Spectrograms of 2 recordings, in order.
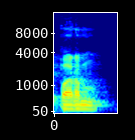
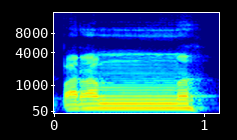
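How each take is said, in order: First: The final M is weak, not bounced. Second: The final M is stressed and bounced. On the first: The speaker calls it wrong. "Don't say param" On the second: The speaker calls it right. "I stress the M at the end because there is a halant"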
